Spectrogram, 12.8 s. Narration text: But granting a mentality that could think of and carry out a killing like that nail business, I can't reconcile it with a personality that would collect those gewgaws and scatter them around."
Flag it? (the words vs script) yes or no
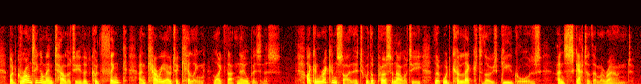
yes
